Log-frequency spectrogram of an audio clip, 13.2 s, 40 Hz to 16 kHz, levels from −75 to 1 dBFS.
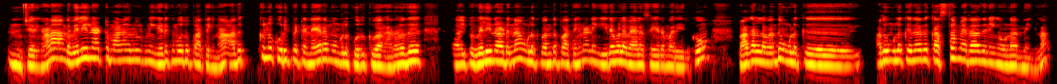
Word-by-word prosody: ம், 165 -3 +1
சரிங்க. 150 -2 0
ஆனா 255 - +5
அந்த 235 - -1
வெளிநாட்டு 255 +4 +3
மாணவர்களுக்கு 225 -1 -3
நீங்க 175 -3 -1
எடுக்கும்போது 215 +2 -2
பாத்தீங்கன்னா 160 -1 -1
அதுக்குன்னு 225 - -3
குறிப்பிட்ட 225 -3 -1
நேரம் 220 +4 +2
ஒங்களுக்கு 180 -4 -2
ஒதுக்குவாங்க. 155 -3 0
அதாவது 175 +6 +3 0.5
அ - - -2
இப்ப 175 +1 -3
வெளிநாடுன்னா 205 +2 +4
உங்களுக்கு 200 -4 -3
வந்து 185 +2 -2
பாத்தீங்கன்னா, 175 +5 -1
நீங்க 190 -4 -4
இரவுல 200 +2 +2
வேல 165 0 +1
செய்யுற 155 -1 -2
மாரி 145 -2 -2
இருக்கும். 220 - -2 0.4
பகல்ல 200 +3 +3
வந்து 215 +7 0
உங்களுக்கு 190 -3 -1 0.9
அது 220 +3 +3
உங்களுக்கு 220 0 0
ஏதாவது 230 +1 +1
கஷ்டம் 255 +4 +1
ஏதாவது 215 0 +4
நீங்க 175 -3 -2
உணர்தீங்களா? 140 -5 -3
200 Hz, 170 wpm, -23 LUFS, 170-220 Hz, 0.9 s, ஆனா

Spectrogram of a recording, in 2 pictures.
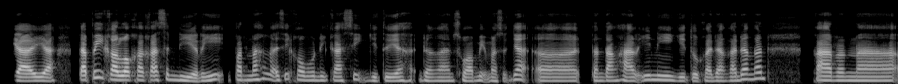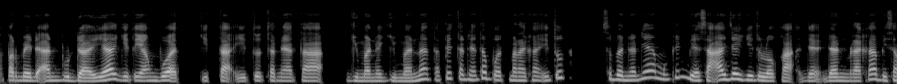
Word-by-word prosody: Iya 175 - +8 0.2
iya. 175 -2 +5 0.3
Tapi 210 +10 +6
kalau 205 -2 +8
Kakak 200 0 +3
sendiri 195 0 0
pernah 210 +1 +1
nggak 220 -6 -1
sih - - -6
komunikasi 190 -1 -1 0.2
gitu 170 0 -5
ya 175 - +2 0.2
dengan 170 -1 -2
suami 170 +2 -1
maksudnya, 200 +7 0 0.2
eee, 170 0 0
tentang 175 0 +1
hal 170 0 +4
ini 210 +1 -1 0.2
gitu 165 -1 -4
kadang-kadang 175 +7 +1
kan, 275 - +2 0.5
karena 185 -1 +4 0.4
perbedaan 180 0 +1
budaya 170 0 +2 0.2
gitu 185 - -5
yang 175 +1 -1
buat 190 -6 +3 0.2
kita 170 - -2 0.2
itu 155 +4 -7
ternyata 170 -1 -3 0.5
gimana-gimana 160 +1 -3
tapi 195 +8 -7
ternyata 225 +1 -3
buat 200 -1 -4
mereka 185 +1 -2
itu, 190 - -6 0.5
sebenarnya 220 +4 -2
mungkin 250 +8 -7
biasa 185 -2 0
aja 230 +3 +1
gitu 200 -2 -1
loh, 170 -1 0
Kak 160 -1 0
ja 165 - -1
dan 170 0 +2
mereka 160 +7 -1
bisa 185 0 -3
180 Hz, 160 wpm, -24 LUFS, 170-205 Hz, 0.5 s, Iya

